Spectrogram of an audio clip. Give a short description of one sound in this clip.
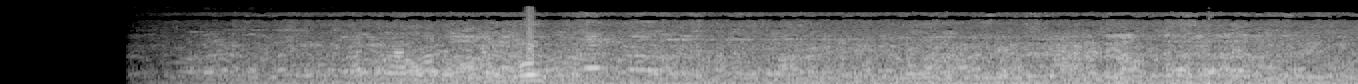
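A crowd of people talks and clamours loudly outdoors.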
